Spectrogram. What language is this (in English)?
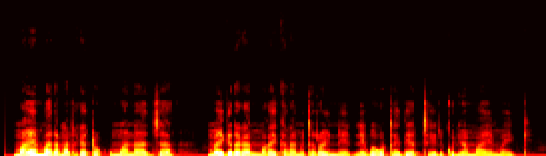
Kikuyu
